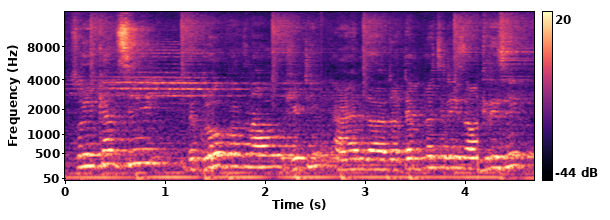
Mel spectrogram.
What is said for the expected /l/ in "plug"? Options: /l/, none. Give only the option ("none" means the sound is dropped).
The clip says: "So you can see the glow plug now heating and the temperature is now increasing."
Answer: none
